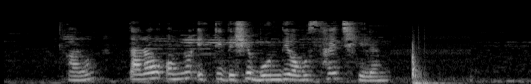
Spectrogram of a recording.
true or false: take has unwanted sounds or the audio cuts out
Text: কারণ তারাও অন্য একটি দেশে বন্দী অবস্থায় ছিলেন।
true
